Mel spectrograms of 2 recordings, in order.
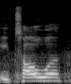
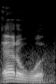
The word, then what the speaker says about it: Etowah: Some people pronounce the Southerners pronounce it Etowah, but it's I think the original pronunciation of it is Etowah.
